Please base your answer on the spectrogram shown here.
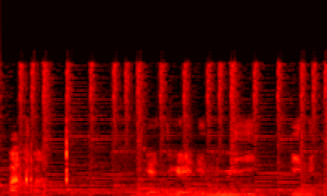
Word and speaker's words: parfum: dalam bahasa Indonesia sebenarnya dalam bahasa Prancis itu bacanya bukan parfum ya tapi parfa kemudian juga ini Louis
